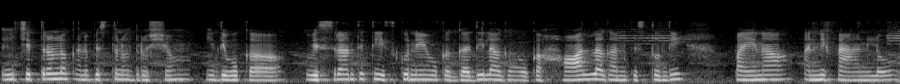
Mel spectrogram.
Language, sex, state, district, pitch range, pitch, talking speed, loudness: Telugu, female, Andhra Pradesh, Guntur, 205-230 Hz, 215 Hz, 135 wpm, -18 LUFS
